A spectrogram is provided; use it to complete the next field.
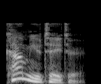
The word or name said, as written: commutator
